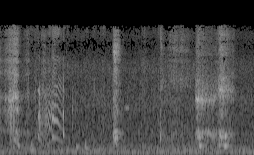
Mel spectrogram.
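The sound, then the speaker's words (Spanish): A young woman cries while smiling, giving short, broken sobs and whimpering breaths in a few separate bursts with quiet gaps between them. “La joven llora sonriente.”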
